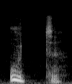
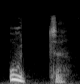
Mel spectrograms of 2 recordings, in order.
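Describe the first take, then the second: First: The word ends with a clear final T sound. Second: The word ends with a clear final T sound.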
